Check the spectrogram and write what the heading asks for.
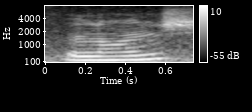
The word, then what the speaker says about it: L'Ange: I looked up how to say it, how to pronounce it. It's like Lange.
